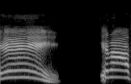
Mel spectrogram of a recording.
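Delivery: big, dopey, very high dumb voice. Retelling a time he tried to fight: Urkel's big stupid voice. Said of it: "He got in his big, stupid voice".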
